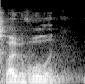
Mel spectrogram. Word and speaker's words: Lagavulin: So it's Lagavulin. – Yeah. Is that how you pronounce it? – That's how you pronounce it. Nibba's confirmed that with me.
